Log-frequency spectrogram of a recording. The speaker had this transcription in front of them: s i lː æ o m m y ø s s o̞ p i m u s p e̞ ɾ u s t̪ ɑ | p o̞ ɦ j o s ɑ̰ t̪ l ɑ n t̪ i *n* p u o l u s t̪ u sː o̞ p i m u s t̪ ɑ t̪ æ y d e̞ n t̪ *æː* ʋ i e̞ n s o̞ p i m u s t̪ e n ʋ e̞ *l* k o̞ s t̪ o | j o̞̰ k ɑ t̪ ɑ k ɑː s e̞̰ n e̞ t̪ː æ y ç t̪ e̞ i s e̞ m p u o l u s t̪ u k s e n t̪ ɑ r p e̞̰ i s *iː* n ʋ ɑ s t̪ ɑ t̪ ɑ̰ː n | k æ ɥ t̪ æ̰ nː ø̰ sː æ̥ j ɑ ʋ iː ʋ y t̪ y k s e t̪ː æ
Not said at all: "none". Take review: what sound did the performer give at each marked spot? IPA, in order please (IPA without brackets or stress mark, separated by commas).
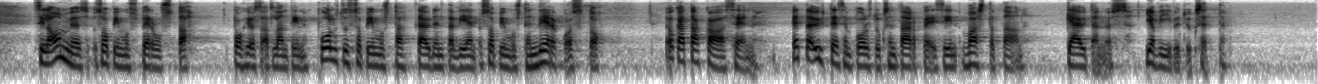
n, æ, r, iː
